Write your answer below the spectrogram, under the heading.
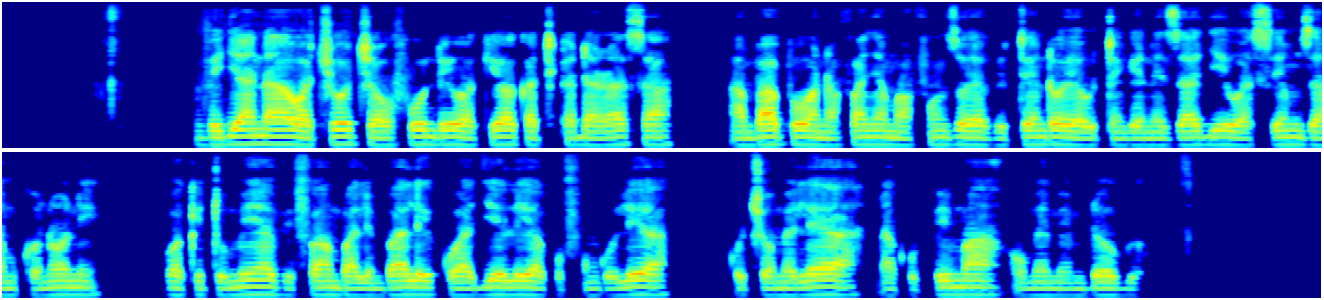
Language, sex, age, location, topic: Swahili, male, 25-35, Dar es Salaam, education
